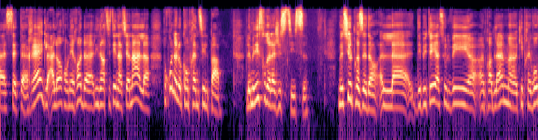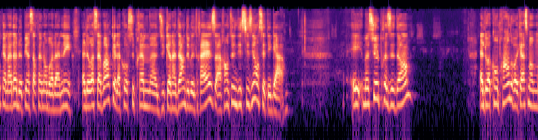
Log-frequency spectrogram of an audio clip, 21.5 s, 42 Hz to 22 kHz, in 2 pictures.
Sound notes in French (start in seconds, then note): 10.8 voix de l'interprète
